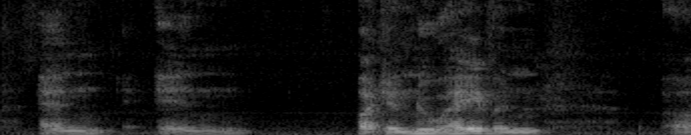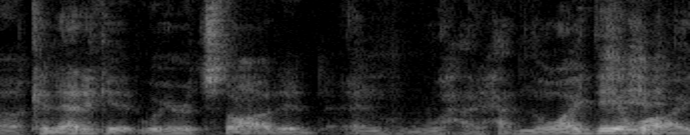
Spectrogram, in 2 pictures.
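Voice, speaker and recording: With a New York accent, a man speaks at a very slow pace in a dark, mellow, somewhat breathy tone at a fairly low pitch, his intonation fairly even and his pauses long and frequent. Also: big swings in loudness. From Brooklyn, New York. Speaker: former doo-wop singer, businessman and author. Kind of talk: interview answer.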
